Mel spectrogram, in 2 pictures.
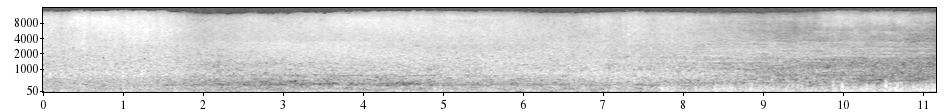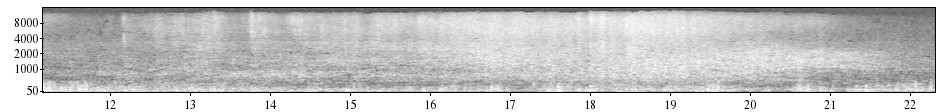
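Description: Wind gusts and buffets the microphone outdoors.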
